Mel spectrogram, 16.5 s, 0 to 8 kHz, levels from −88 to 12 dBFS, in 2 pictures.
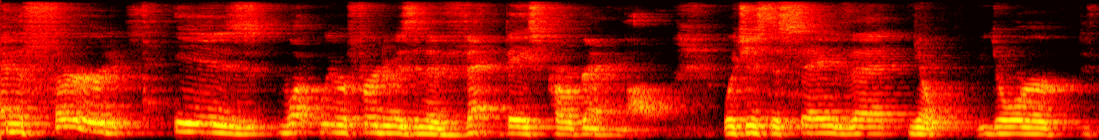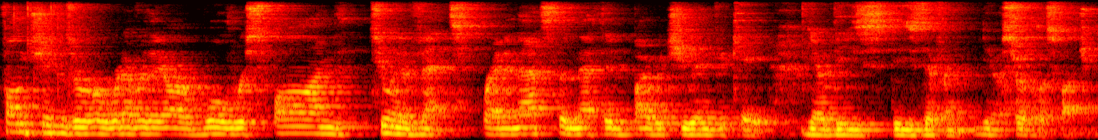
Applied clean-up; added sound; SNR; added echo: none; none; none; reverberation time 0.7 s.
